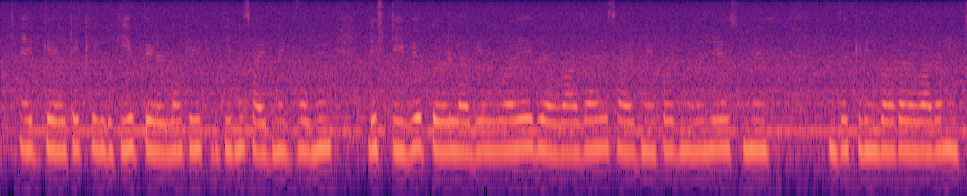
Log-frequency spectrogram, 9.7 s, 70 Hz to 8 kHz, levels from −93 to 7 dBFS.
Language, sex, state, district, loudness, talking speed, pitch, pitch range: Hindi, female, Bihar, Lakhisarai, -25 LUFS, 155 wpm, 215 Hz, 210-220 Hz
